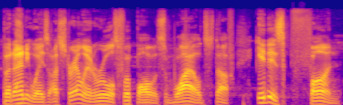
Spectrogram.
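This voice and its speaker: A man calls a basketball game play by play. His voice is bright and forceful, at a middle pitch, and sounds dry and close to the mic. He drifts into chatty side stories between quick calls of the action. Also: no room sound. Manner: chatty, rambling asides between excited calls. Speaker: play-by-play announcer.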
